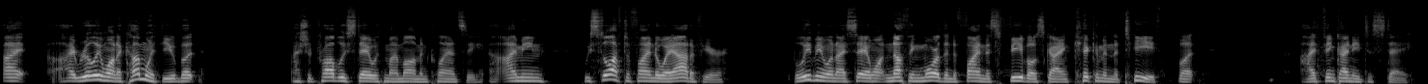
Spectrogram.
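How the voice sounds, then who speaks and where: A man voicing an earnest, excitable and easily confused boy hero in a storybook, with a hesitant, exclaiming manner. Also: fairly high pitch, brisk, no echo, clean studio sound, natural voice. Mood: torn, earnest.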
